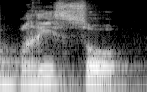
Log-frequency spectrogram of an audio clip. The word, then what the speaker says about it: Brissot: Então o grande nome dos girondinos é o brissô. Brissot. Brissote que se escreve.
